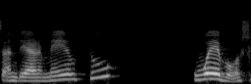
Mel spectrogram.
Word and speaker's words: huevos: Huevos, remember H, you don't pronounce huevos.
